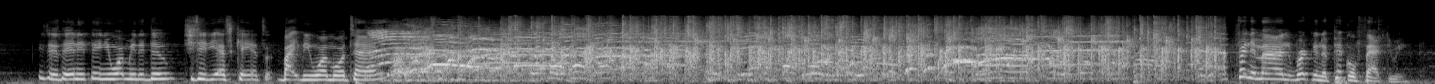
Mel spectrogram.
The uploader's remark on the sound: The listener can hear the audience holding their breath in the background and finally exploding with laughter when the punch line hits.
